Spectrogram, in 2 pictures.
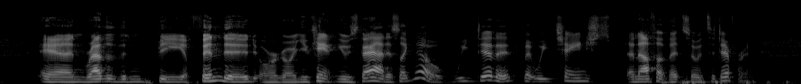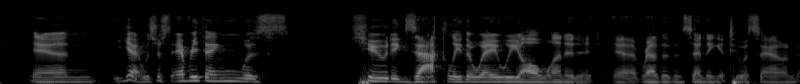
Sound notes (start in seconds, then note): none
